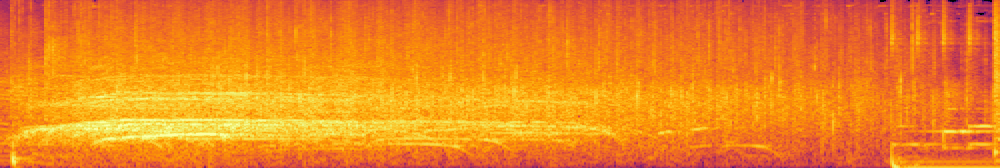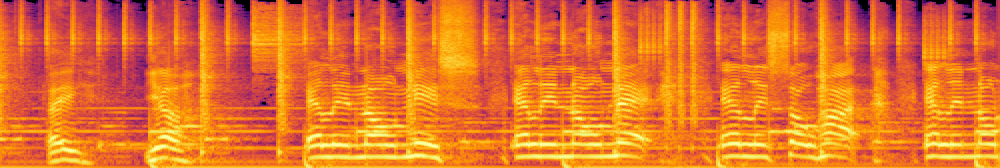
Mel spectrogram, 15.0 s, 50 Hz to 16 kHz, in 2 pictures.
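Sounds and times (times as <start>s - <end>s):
audience applauding and cheering: 0.0s - 7.7s
hip-hop beat with deep bass: 6.8s - 15.0s.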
